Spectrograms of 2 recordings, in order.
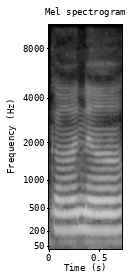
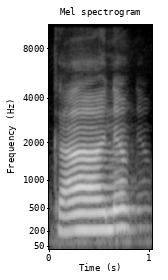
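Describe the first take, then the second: First: The final 'na' is drawn out long. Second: The first vowel is long, the final 'na' short. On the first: The speaker calls it wrong. "इसको लोग अक्सर क्या पढ़ देते हैं" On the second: The speaker calls it right. "नून की मक़दार को कम रखना है और का को एक से दो अलिफ़ के बराबर।"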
